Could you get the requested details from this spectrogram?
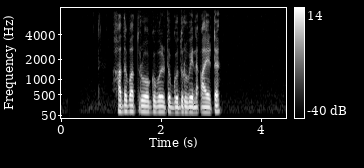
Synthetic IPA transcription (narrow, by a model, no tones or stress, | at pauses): had̪əʋat̪roːɡəʋəluʈəɡod̪uɾuʋenəʔɐjəʈə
